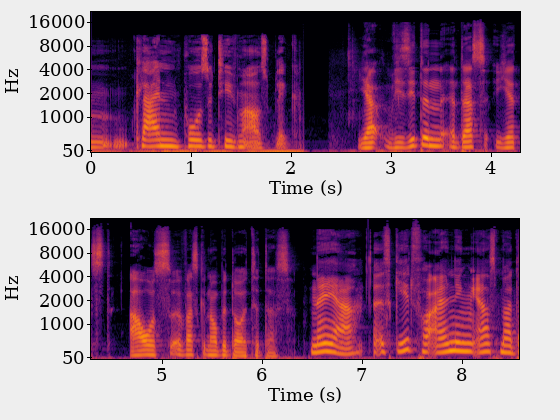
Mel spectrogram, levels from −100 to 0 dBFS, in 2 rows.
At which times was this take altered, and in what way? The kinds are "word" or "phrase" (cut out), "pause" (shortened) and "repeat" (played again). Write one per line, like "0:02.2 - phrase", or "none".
0:06.4 - pause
